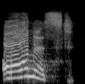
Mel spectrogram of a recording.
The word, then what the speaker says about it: honest: the word as r here h is silent so we have to use article and before that word r even this word is pronounced as honest so we have to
